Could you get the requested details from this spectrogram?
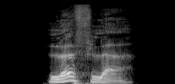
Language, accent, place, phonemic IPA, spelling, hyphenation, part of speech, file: German, Germany, Berlin, /ˈlœflɐ/, Löffler, Löff‧ler, noun / proper noun, De-Löffler.ogg
- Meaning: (noun) 1. spoonbill (bird in the family Threskiornithidae with a large spatulate bill) 2. Eurasian spoonbill (bird of the species Platalea leucorodia); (proper noun) a surname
